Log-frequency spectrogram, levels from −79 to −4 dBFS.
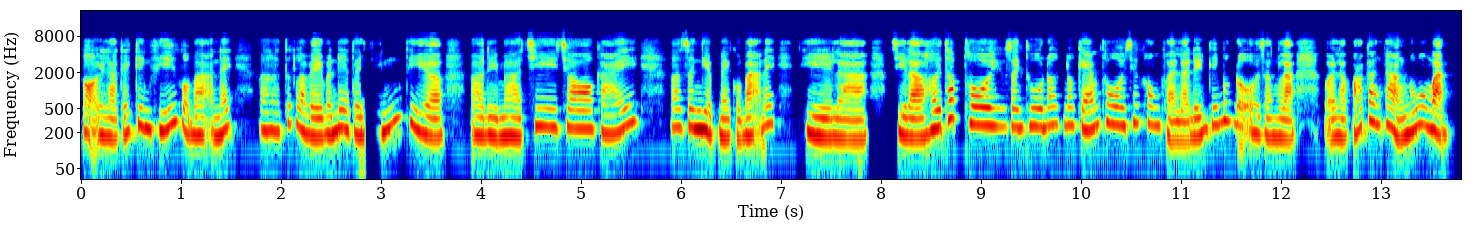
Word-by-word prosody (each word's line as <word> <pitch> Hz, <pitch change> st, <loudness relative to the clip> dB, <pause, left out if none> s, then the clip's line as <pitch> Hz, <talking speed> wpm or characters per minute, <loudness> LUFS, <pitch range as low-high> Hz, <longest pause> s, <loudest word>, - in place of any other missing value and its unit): gọi 190 Hz, -3 st, +1 dB
là, 170 Hz, -1 st, 0 dB
cái 185 Hz, +4 st, -4 dB
kinh 245 Hz, -1 st, +1 dB
phí 230 Hz, +5 st, +1 dB
của -, -, 0 dB
bạn 185 Hz, -1 st, 0 dB
ấy, 225 Hz, +6 st, 0 dB, 0.2 s
ờ, 225 Hz, -, -3 dB, 0.2 s
tức 280 Hz, 0 st, -8 dB
là 220 Hz, -, +1 dB
về 175 Hz, -2 st, +2 dB
vấn 190 Hz, +3 st, +1 dB
đề 235 Hz, 0 st, +2 dB
tài 185 Hz, -1 st, +1 dB
chính 225 Hz, -, -1 dB
thì, 235 Hz, -, +1 dB
ờ, 170 Hz, -1 st, +2 dB, 0.3 s
ờ, 180 Hz, -1 st, -1 dB
để 180 Hz, -1 st, +1 dB
mà 175 Hz, 0 st, +2 dB
chi 255 Hz, +5 st, -1 dB
cho 235 Hz, -1 st, +3 dB
cái, 215 Hz, +8 st, -1 dB, 0.3 s
ơ, 245 Hz, -1 st, -3 dB
doanh 240 Hz, -1 st, +3 dB
nghiệp 215 Hz, -5 st, +5 dB
này 170 Hz, -1 st, 0 dB
của 160 Hz, -1 st, -6 dB
bạn 180 Hz, +6 st, +1 dB
ấy, 280 Hz, +1 st, -2 dB, 0.2 s
thì 180 Hz, -5 st, +2 dB
là 160 Hz, -1 st, 0 dB, 0.2 s
chỉ 195 Hz, -, 0 dB
là 170 Hz, -1 st, +5 dB
hơi 225 Hz, +6 st, +3 dB
thấp 350 Hz, +5 st, +3 dB
thôi, 270 Hz, -2 st, +3 dB
doanh 245 Hz, -1 st, -1 dB
thu 255 Hz, 0 st, 0 dB
nó 265 Hz, +2 st, -2 dB
nó 265 Hz, 0 st, -4 dB
kém 230 Hz, +3 st, +1 dB
thôi 280 Hz, -2 st, 0 dB
chứ 290 Hz, +1 st, -3 dB
không 275 Hz, -2 st, -4 dB
phải 150 Hz, -12 st, -2 dB
là 150 Hz, 0 st, -1 dB
đến 175 Hz, +4 st, 0 dB
cái 265 Hz, -, -2 dB
mức 315 Hz, 0 st, -2 dB
độ 195 Hz, -8 st, -1 dB
rằng 175 Hz, -1 st, -2 dB
là, 160 Hz, -1 st, +3 dB, 0.3 s
gọi 170 Hz, -, -2 dB
là, 170 Hz, -1 st, 0 dB
quá 205 Hz, +6 st, -1 dB
căng 295 Hz, -4 st, 0 dB
thẳng, 240 Hz, -10 st, +2 dB
đúng 220 Hz, +5 st, +2 dB
không 270 Hz, -2 st, -1 dB
bạn? 200 Hz, -4 st, +6 dB
220 Hz, 270 wpm, -20 LUFS, 180-260 Hz, 0.3 s, bạn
